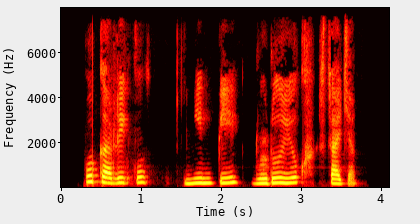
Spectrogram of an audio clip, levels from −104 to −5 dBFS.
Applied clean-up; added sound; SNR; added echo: neural mask model DeepFilterNet 3.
